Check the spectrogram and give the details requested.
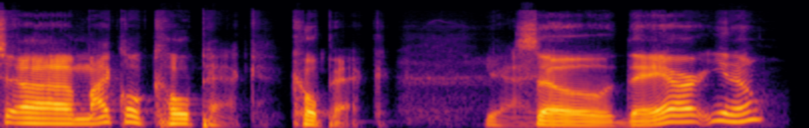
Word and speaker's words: Kopech: Tommy Edman was the other one, and then they got how do you pronounce the reliever's name? Is it Kopech? It's Michael Kopech.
